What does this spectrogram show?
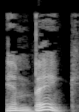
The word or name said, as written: embank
